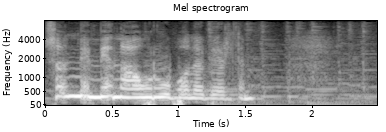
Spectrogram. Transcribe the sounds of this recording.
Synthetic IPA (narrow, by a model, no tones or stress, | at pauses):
sonmenmenɑwɾubolˠɑbeɾd̪ɪm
